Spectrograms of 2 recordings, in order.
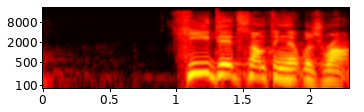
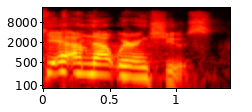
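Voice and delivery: put-on high, matter-of-fact kid voice; Judah; 7 semitones higher than usual. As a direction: shrug it off like a six-year-old. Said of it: "And he's like".

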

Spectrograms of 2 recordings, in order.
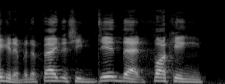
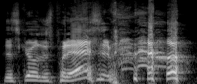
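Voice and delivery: louder, higher, breaking into laughter; laughing disbelief; 6 semitones higher, 6 dB louder than usual. Real, not acted. Telling friends a high school story, laughing in disbelief. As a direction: exclaim it through a laugh. Laughs while retelling his shock.

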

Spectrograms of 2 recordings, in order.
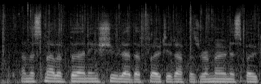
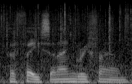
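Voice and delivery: usual speaking voice

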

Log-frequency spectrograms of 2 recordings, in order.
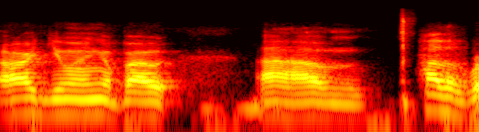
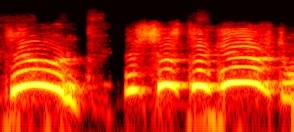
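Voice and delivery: much higher voice, laughing through it; 4 dB louder than usual. Retold or imitated. Teller laughing at his panicking friend, high laughing voice. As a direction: laugh while insisting.

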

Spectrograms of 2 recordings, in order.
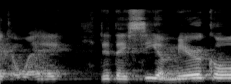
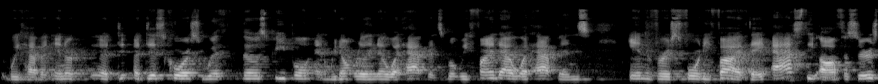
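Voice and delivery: usual speaking voice

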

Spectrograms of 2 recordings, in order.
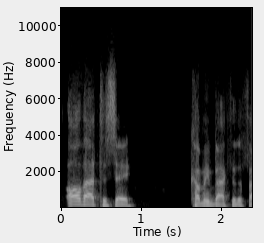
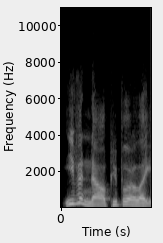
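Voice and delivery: ordinary talk

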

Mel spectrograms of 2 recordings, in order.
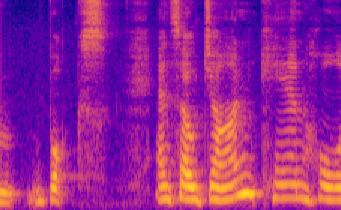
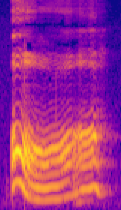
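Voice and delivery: son's joke voice; 6 semitones higher, 6 dB louder than usual. Retold or imitated. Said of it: "But he'll go".

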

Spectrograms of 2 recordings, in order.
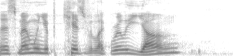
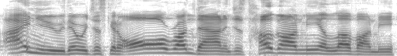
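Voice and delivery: usual speaking voice

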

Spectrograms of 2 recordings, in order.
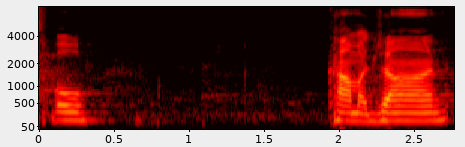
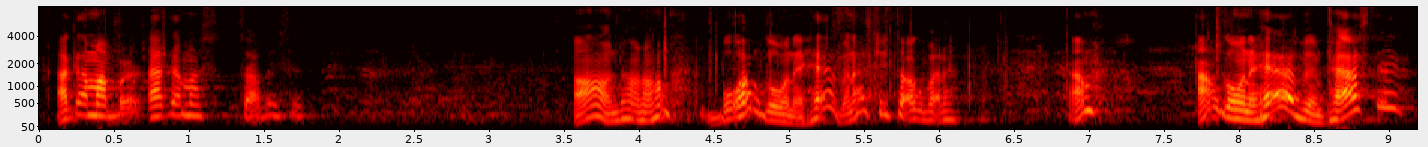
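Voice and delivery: softer, lower voice of an imitated churchgoer; mock congregant protesting; 3 semitones lower, 9 dB quieter than usual. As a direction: lightly play a congregant making quiet excuses. Acts out complacent congregant answering him.

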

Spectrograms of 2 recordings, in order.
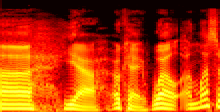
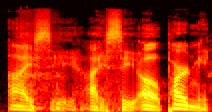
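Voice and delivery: normal talking voice

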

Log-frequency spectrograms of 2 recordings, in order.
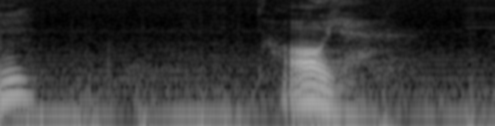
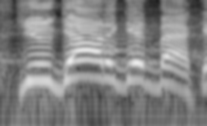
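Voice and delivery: hollering; 9 semitones higher, 11 dB louder than usual. Retold or imitated. Preacher hollering to the youth in the water. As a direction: holler them back to shore. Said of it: "I'm saying".

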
